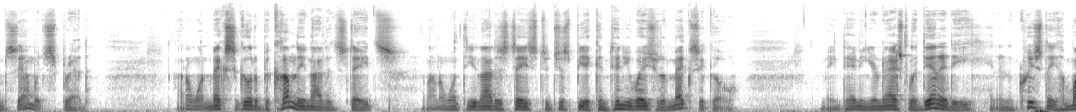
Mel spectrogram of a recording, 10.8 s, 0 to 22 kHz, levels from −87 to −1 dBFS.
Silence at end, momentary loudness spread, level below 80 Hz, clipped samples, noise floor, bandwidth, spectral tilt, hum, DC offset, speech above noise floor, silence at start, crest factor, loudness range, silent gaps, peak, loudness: 0 s; 14 LU; -50 dBFS; under 0.1%; -55 dBFS; 18.5 kHz; -5.5 dB/octave; none; under 0.1%; 26 dB; 0 s; 22 dB; 2 LU; none; -8 dBFS; -29 LUFS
